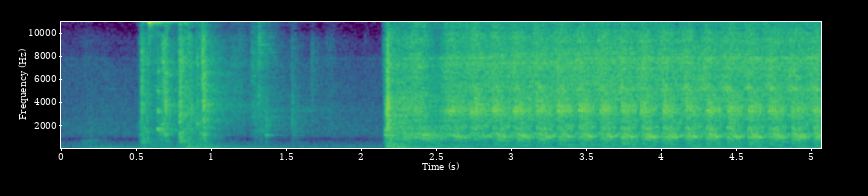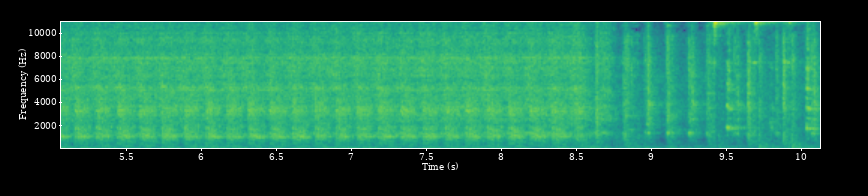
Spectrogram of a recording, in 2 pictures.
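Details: 1958 GMC pickup truck engine, parked for years, first start in the shop with a broken choke: cranks, catches quickly and settles into a steady, even idle with a regular beat, no knocks or misses; sounds healthy, normal idle.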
